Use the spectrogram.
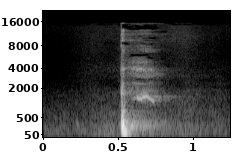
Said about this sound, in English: Excuse me, I don't have the cough button here yet to blank out my coughs.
